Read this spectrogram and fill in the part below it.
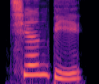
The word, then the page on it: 铅笔: qiān bǐ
